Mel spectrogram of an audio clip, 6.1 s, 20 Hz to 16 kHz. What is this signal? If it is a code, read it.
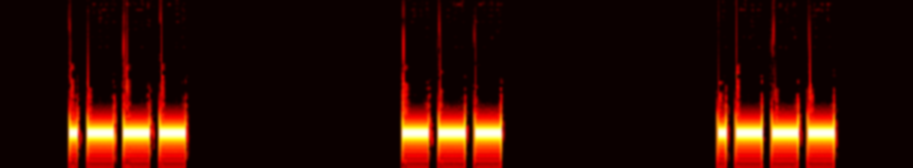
Morse code, heard as a keyed tone, about 20 wpm, spaced as for 5 wpm, 700 Hz. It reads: JOJ
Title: USA Call Signs - 6 Characters - 8x Character Spacing - 20wpm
